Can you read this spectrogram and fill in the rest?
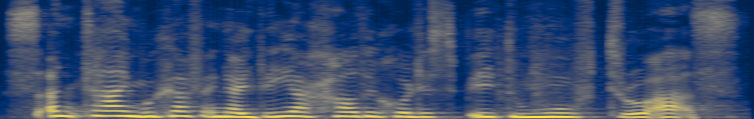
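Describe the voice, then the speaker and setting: A woman pastor from Argentina with an Argentine accent, whose first language is Italian, preaching a sermon in halting, repetitive English that sometimes drops to a whisper. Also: sits high, steady tone, mellow. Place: church service.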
